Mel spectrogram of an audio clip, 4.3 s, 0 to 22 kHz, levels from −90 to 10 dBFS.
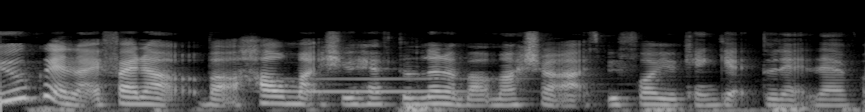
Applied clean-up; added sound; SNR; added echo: classical method log-MMSE.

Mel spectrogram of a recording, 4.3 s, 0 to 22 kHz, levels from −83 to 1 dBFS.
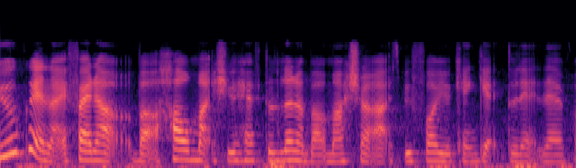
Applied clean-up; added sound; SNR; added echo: none; none; none; none.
